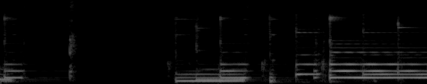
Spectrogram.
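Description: A MainStage Rhodes electric piano patch, a software emulation of a Rhodes, playing chords. There is a brief silence just after a second in, then the chords resume.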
